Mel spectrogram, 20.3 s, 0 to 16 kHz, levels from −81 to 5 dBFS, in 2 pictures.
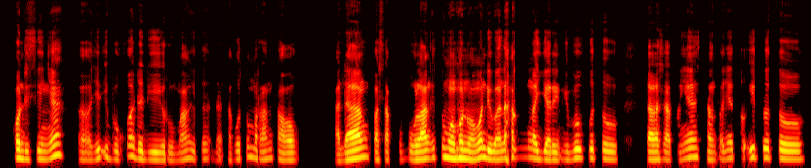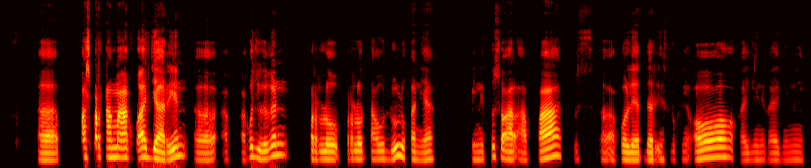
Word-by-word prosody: kondisinya, 140 Hz, +6 st, +2 dB, 0.2 s
eee, 125 Hz, -, -5 dB
jadi -, -, -2 dB
ibuku 140 Hz, +7 st, -4 dB
ada 140 Hz, -5 st, 0 dB
di 125 Hz, -1 st, -2 dB
rumah, 125 Hz, +4 st, -6 dB
gitu. 140 Hz, +1 st, -10 dB
Dan -, -, -16 dB
aku 135 Hz, 0 st, -8 dB
tuh 175 Hz, -, -12 dB
merantau. 130 Hz, -4 st, -2 dB, 0.4 s
Kadang, 140 Hz, +10 st, +6 dB
pas 125 Hz, -1 st, -5 dB
aku 130 Hz, 0 st, -7 dB
pulang, 130 Hz, +1 st, +5 dB
itu 155 Hz, -, -21 dB
momen-momen 145 Hz, +1 st, +6 dB
di 140 Hz, -, +6 dB
mana 135 Hz, +2 st, +3 dB
aku 160 Hz, +2 st, -3 dB
ngajarin 135 Hz, -3 st, +1 dB
ibuku, 150 Hz, +4 st, 0 dB
tuh, 135 Hz, -4 st, -2 dB, 0.3 s
salah 130 Hz, 0 st, +5 dB
satunya, 130 Hz, +6 st, -2 dB
contohnya 130 Hz, +3 st, -5 dB
tuh -, -, -12 dB
itu 160 Hz, 0 st, 0 dB
tuh, 135 Hz, -2 st, +2 dB, 0.6 s
eee, 120 Hz, -1 st, 0 dB, 0.3 s
pas 165 Hz, 0 st, -1 dB
pertama 170 Hz, -2 st, +4 dB
aku -, -, 0 dB
ajarin, 155 Hz, +2 st, +3 dB
eee, 120 Hz, -9 st, -6 dB
ak 130 Hz, -, -20 dB, 0.2 s
aku 175 Hz, -1 st, -6 dB
juga 145 Hz, +6 st, -1 dB
kan, 200 Hz, -, -3 dB, 0.4 s
perlu 130 Hz, -1 st, -2 dB
perlu 135 Hz, 0 st, -3 dB
tahu 135 Hz, -2 st, -7 dB
dulu 170 Hz, +8 st, -1 dB
kan, 135 Hz, -1 st, -5 dB
ya. 135 Hz, +2 st, -4 dB, 0.5 s
Ini 130 Hz, 0 st, -10 dB
tuh 175 Hz, -, -7 dB
soal 130 Hz, -, +1 dB
apa, 150 Hz, +9 st, +2 dB
terus, 130 Hz, +1 st, -25 dB
eee, 120 Hz, -, -10 dB
aku -, -, -19 dB
lihat 120 Hz, +1 st, -2 dB
dari 125 Hz, -, -3 dB
instruksinya, 130 Hz, 0 st, -22 dB
oh, 165 Hz, +3 st, +1 dB
kayak 115 Hz, -, -12 dB
gini 125 Hz, +1 st, -16 dB
kayak 120 Hz, -1 st, -11 dB
gini. 125 Hz, +1 st, -17 dB
135 Hz, 180 wpm, -24 LUFS, 125-155 Hz, 0.6 s, Kadang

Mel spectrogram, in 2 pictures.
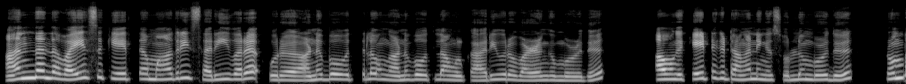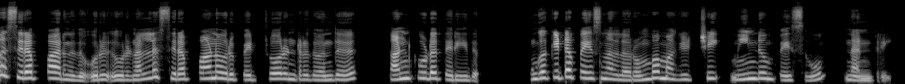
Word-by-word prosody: அந்தந்த 295 Hz, +2 st, +6 dB
வயசுக்கு 290 Hz, +5 st, +4 dB
ஏத்த 255 Hz, 0 st, -3 dB, 0.2 s
மாதிரி 250 Hz, +6 st, +1 dB, 0.2 s
சரிவர 240 Hz, +4 st, +1 dB, 0.3 s
ஒரு 205 Hz, -1 st, -1 dB, 0.2 s
அனுபவத்துல, 230 Hz, +2 st, -2 dB
உங்க 220 Hz, -3 st, -4 dB
அனுபவத்துல 220 Hz, +1 st, -3 dB
அவங்களுக்கு 195 Hz, -3 st, -4 dB
அறிவுர 225 Hz, +3 st, -3 dB
வழங்கும் 190 Hz, +1 st, -2 dB
பொழுது, 180 Hz, +3 st, -4 dB, 0.7 s
அவங்க 240 Hz, 0 st, +5 dB, 0.2 s
கேட்டுக்கிட்டாங்கன்னு 250 Hz, -4 st, +2 dB
நீங்க 220 Hz, -2 st, -3 dB
சொல்லும் 225 Hz, +3 st, -3 dB
பொழுது 215 Hz, -1 st, -1 dB, 0.5 s
ரொம்ப 285 Hz, +6 st, +4 dB
சிறப்பா 290 Hz, -1 st, +3 dB
இருந்தது. 205 Hz, -6 st, -3 dB
ஒரு 220 Hz, +2 st, -1 dB
ஒரு 205 Hz, 0 st, -3 dB
நல்ல 260 Hz, +8 st, -1 dB
சிறப்பான 255 Hz, +2 st, 0 dB
ஒரு 240 Hz, -, -1 dB
பெற்றோர்ன்றது 220 Hz, 0 st, -3 dB
வந்து 210 Hz, +2 st, -3 dB, 0.5 s
கண்கூட 280 Hz, +4 st, +2 dB, 0.2 s
தெரியுது. 200 Hz, -2 st, -5 dB, 0.6 s
உங்க 275 Hz, +4 st, +2 dB
கிட்ட 320 Hz, +2 st, +7 dB
பேசுனதுல 260 Hz, -7 st, 0 dB
ரொம்ப 235 Hz, +8 st, -1 dB, 0.2 s
மகிழ்ச்சி 230 Hz, +4 st, -2 dB, 0.2 s
மீண்டும் 265 Hz, +2 st, 0 dB
பேசுவோம். 200 Hz, -, -4 dB, 0.3 s
நன்றி. 95 Hz, -1 st, -5 dB
235 Hz, 125 wpm, -20 LUFS, 210-265 Hz, 0.7 s, கிட்ட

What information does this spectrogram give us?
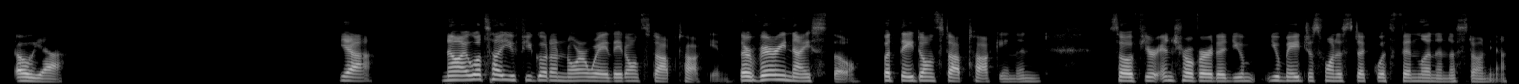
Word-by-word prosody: Oh, 170 Hz, 0 st, +6 dB
yeah. 140 Hz, -3 st, -1 dB, 2.8 s
Yeah. 170 Hz, -3 st, +3 dB, 0.7 s
Now 200 Hz, +1 st, +6 dB
I 205 Hz, -, +6 dB
will 230 Hz, +1 st, +5 dB
tell 230 Hz, 0 st, +2 dB
you 210 Hz, -1 st, -1 dB
if 200 Hz, -, -9 dB
you 200 Hz, -, -6 dB
go 195 Hz, 0 st, 0 dB
to 190 Hz, -1 st, -1 dB
Norway, 170 Hz, -1 st, -1 dB
they 160 Hz, 0 st, 0 dB
don't 165 Hz, -2 st, -4 dB
stop 145 Hz, -3 st, -2 dB
talking. 80 Hz, -, -7 dB, 0.2 s
They're 185 Hz, 0 st, +7 dB
very 215 Hz, +2 st, +6 dB
nice 160 Hz, -4 st, 0 dB
though, 140 Hz, -, -6 dB, 0.2 s
but 185 Hz, -1 st, +2 dB
they 180 Hz, -2 st, +4 dB
don't 180 Hz, -2 st, 0 dB
stop 155 Hz, -4 st, +1 dB
talking, 135 Hz, -1 st, -4 dB
and 140 Hz, +1 st, -12 dB, 0.7 s
so 175 Hz, -2 st, +3 dB
if 165 Hz, -, -2 dB
you're 175 Hz, -1 st, 0 dB
introverted 170 Hz, -4 st, +1 dB
you 165 Hz, +1 st, -3 dB
m 165 Hz, -, -11 dB
you 185 Hz, +2 st, -2 dB
may 175 Hz, 0 st, +1 dB
just 175 Hz, +1 st, -9 dB
wanna 165 Hz, -2 st, 0 dB
stick 160 Hz, -1 st, -5 dB
with 160 Hz, -1 st, -2 dB
Finland 155 Hz, -2 st, -3 dB
and 140 Hz, 0 st, -8 dB
Estonia. 140 Hz, -2 st, -9 dB
170 Hz, 165 wpm, -27 LUFS, 155-185 Hz, 2.8 s, They're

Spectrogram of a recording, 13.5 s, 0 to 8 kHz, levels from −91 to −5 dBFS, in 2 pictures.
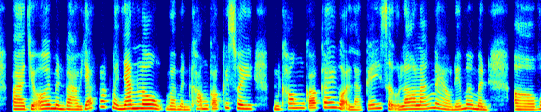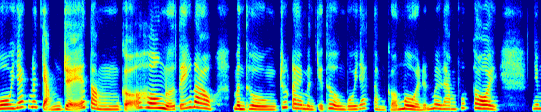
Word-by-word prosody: và, 235 Hz, -1 st, +1 dB
trời 245 Hz, +2 st, -1 dB
ơi, 270 Hz, +2 st, +2 dB
mình 265 Hz, -3 st, +1 dB
vào 220 Hz, -2 st, -2 dB
giấc 260 Hz, +5 st, -2 dB
rất 405 Hz, -2 st, -5 dB
là 310 Hz, -, +1 dB
nhanh 275 Hz, +3 st, +3 dB
luôn. 290 Hz, -3 st, +4 dB
Và 225 Hz, -1 st, -4 dB
mình 205 Hz, -2 st, -6 dB
không 255 Hz, +3 st, -4 dB
có -, -, -4 dB
cái 330 Hz, -, -7 dB
suy 270 Hz, -4 st, 0 dB, 0.2 s
mình 225 Hz, -2 st, -4 dB
không 315 Hz, +5 st, -3 dB
có 170 Hz, -, +1 dB
cái, 355 Hz, 0 st, 0 dB
gọi 280 Hz, -, 0 dB
là, 195 Hz, 0 st, -6 dB
cái 280 Hz, +3 st, -2 dB
sự 265 Hz, -4 st, -3 dB
lo 235 Hz, +3 st, +1 dB
lắng 255 Hz, +4 st, 0 dB
nào 255 Hz, -10 st, -3 dB
để 205 Hz, +2 st, -4 dB
mà 280 Hz, +2 st, 0 dB
mình, 220 Hz, -6 st, 0 dB, 0.3 s
ờ, 210 Hz, -1 st, -2 dB
vô 275 Hz, +2 st, +6 dB
giấc 365 Hz, +7 st, -1 dB
nó 390 Hz, 0 st, -2 dB
chậm 225 Hz, +1 st, 0 dB
trễ 360 Hz, -, +2 dB
tầm 225 Hz, -7 st, -1 dB
cỡ -, -, 0 dB
hơn 325 Hz, -2 st, +6 dB
nửa 225 Hz, -4 st, +3 dB
tiếng 310 Hz, +10 st, -2 dB
đâu. 325 Hz, -6 st, +5 dB, 0.3 s
Mình 250 Hz, -2 st, +3 dB
thường 220 Hz, -3 st, +1 dB
trước 365 Hz, 0 st, -2 dB
đây 295 Hz, -3 st, +1 dB
mình 235 Hz, -4 st, -1 dB
chỉ -, -, -5 dB
thường 245 Hz, -7 st, 0 dB
vô 220 Hz, +1 st, -2 dB
giấc 280 Hz, +6 st, -4 dB
tầm 215 Hz, -5 st, -10 dB
cỡ -, -, -5 dB
10-15 250 Hz, +1 st, +1 dB
phút 320 Hz, +6 st, -11 dB
thôi. 275 Hz, -6 st, +5 dB, 0.4 s
Nhưng 275 Hz, 0 st, -4 dB
260 Hz, 255 wpm, -19 LUFS, 225-295 Hz, 0.4 s, vô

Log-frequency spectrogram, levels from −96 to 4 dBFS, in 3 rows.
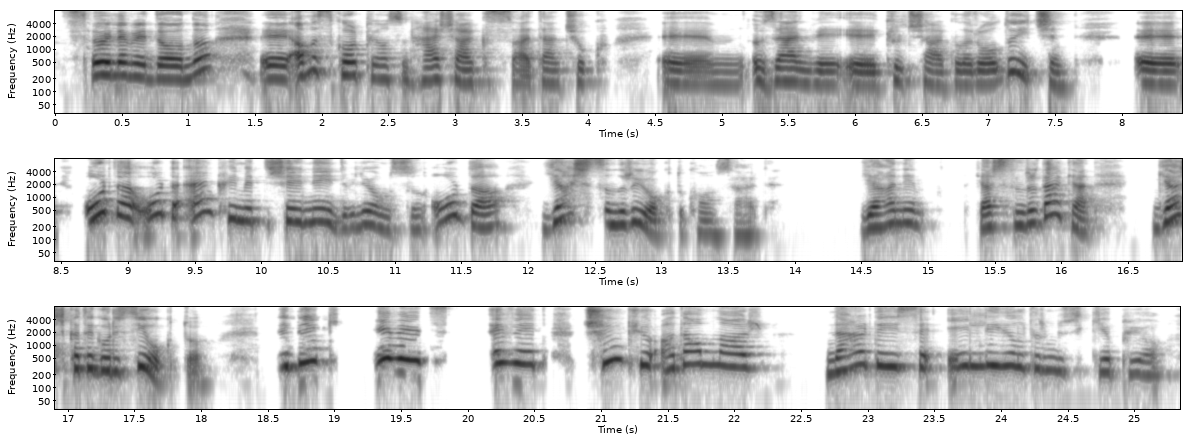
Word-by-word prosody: söylemedi 240 Hz, -4 st, +6 dB
onu, 245 Hz, -, +4 dB, 0.3 s
eee, 205 Hz, -1 st, +3 dB
ama 310 Hz, +7 st, +3 dB
Scorpions'un 245 Hz, -8 st, +1 dB
her 185 Hz, +2 st, -3 dB
şarkısı 165 Hz, -4 st, -4 dB
zaten 160 Hz, -2 st, -6 dB
çok, 160 Hz, +1 st, -11 dB, 0.4 s
emm, 80 Hz, -, -4 dB
özel 175 Hz, -2 st, -1 dB
ve, 150 Hz, -1 st, -3 dB
eee, 145 Hz, -1 st, -1 dB
kült 175 Hz, +2 st, -8 dB
şarkıları 155 Hz, -2 st, -5 dB
olduğu 160 Hz, -, -2 dB
için, 165 Hz, -, -3 dB, 0.5 s
eee, 155 Hz, -2 st, +3 dB, 0.2 s
orada 365 Hz, 0 st, +4 dB
orada 385 Hz, -2 st, 0 dB
en 420 Hz, +6 st, -2 dB
kıymetli 280 Hz, -, -3 dB
şey 265 Hz, 0 st, -2 dB
neydi, 250 Hz, -8 st, -4 dB
biliyor 220 Hz, +2 st, -4 dB
musun? 175 Hz, 0 st, -5 dB
Orada 225 Hz, -, -1 dB, 0.3 s
yaş 290 Hz, -, 0 dB
sınırı 235 Hz, +1 st, +2 dB
yoktu 140 Hz, -, -3 dB
konserde. 130 Hz, -2 st, -10 dB, 0.7 s
Yani, 235 Hz, +4 st, -2 dB, 0.4 s
yaş 200 Hz, +2 st, +1 dB
sınırı 220 Hz, +4 st, -1 dB
derken, 375 Hz, +1 st, 0 dB, 0.5 s
yaş 320 Hz, +7 st, +4 dB
kategorisi 275 Hz, -1 st, +2 dB
yoktu. -, -, -2 dB, 0.5 s
Bebek, 410 Hz, +6 st, +3 dB, 0.3 s
evet, 460 Hz, -2 st, +7 dB, 0.4 s
evet 370 Hz, -1 st, +1 dB, 0.3 s
çünkü 410 Hz, -4 st, +2 dB
adamlar 315 Hz, -1 st, -2 dB, 0.4 s
neredeyse 315 Hz, +3 st, -1 dB
50 325 Hz, +1 st, -1 dB
yıldır 320 Hz, -3 st, 0 dB
müzik 255 Hz, -1 st, -7 dB
yapıyor. 220 Hz, -4 st, -8 dB
245 Hz, 115 wpm, -23 LUFS, -, 0.7 s, evet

